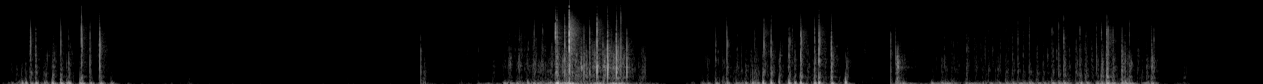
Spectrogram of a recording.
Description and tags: Book Pages flipping 1
Pages being flipped quickly. The book was big.
Book, flip, page, Pages, paper, Turn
